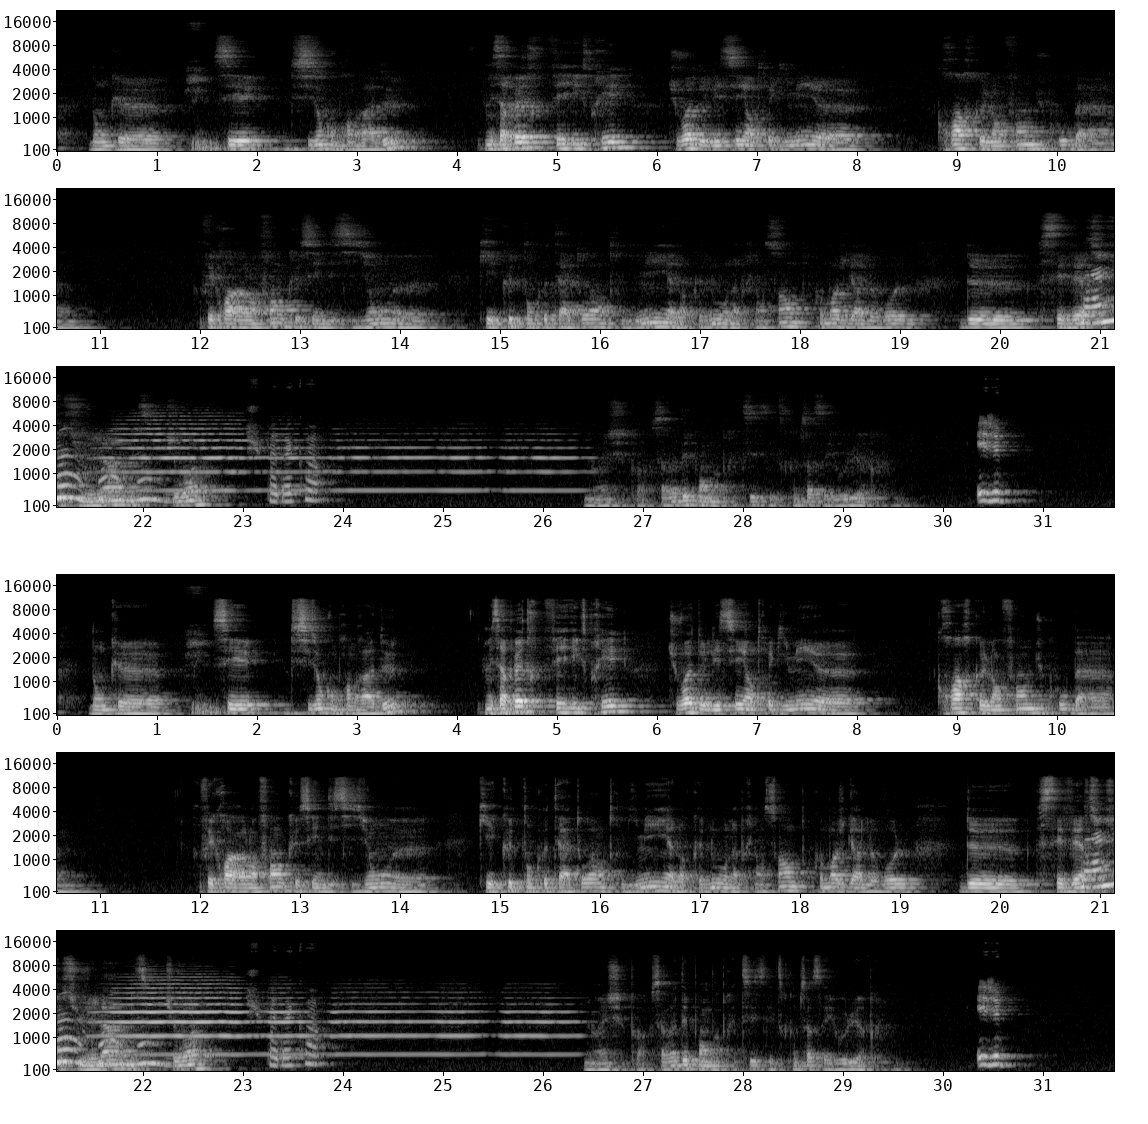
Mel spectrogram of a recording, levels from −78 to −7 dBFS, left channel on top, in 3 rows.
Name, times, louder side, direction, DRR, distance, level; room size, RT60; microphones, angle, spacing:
voice 1, 0.3-1.1 1.6-2.0 2.3-3.5 4.3-5.7 6.1-8.0 8.8-10.7 12.0-14.3 14.8-19.3 19.6-20.9 21.3-21.9 22.3-22.6 26.4-29.2, right 2 dB, 60° right, 4 dB, 0.9 m, -30 dB
voice 2, 1.3-1.6 20.8-22.6 23.0-23.8 30.3-30.6, equal, ahead, 6 dB, 0.4 m, -30 dB
Trumpet, 21.4-26.4, right 5 dB, 40° right, 0.9 m, -34 dB
9.8 x 5.4 x 4.0 m, 0.81 s
head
